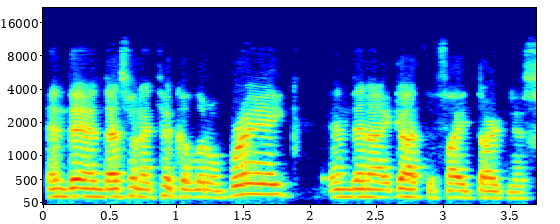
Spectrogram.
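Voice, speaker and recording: A man's voice: a little high, fairly quick. A man born in Mexico, a fighter answering interview questions bluntly and confidently, with frequent fillers. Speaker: MMA fighter guest. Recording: tinny phone-like sound from far off.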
